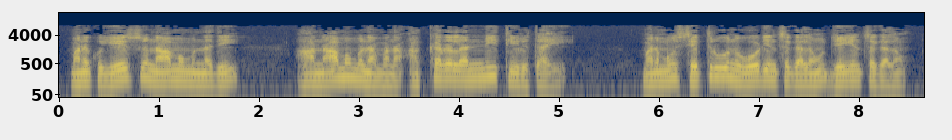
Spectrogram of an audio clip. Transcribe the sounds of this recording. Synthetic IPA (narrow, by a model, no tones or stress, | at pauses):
mɐnɐkujeːsunaːmɐmunːɐd̪i | aːnaːmɐmunɐmɐnɐʔɐkːɐɾɐlɐnːiːt̪iːɾut̪a̰ːjḭ | mɐnɐmuʃɐt̪ɾuwunuo̞ːɽint͡ʃɐɡɐlɐmd͡ʒejint͡ʃɐɡɐlɐ̰m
